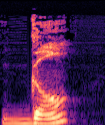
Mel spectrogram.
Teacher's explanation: But in that case, you've got this A-N, so it's nasal, gant, and then final T is not pronounced here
